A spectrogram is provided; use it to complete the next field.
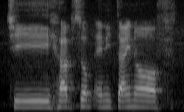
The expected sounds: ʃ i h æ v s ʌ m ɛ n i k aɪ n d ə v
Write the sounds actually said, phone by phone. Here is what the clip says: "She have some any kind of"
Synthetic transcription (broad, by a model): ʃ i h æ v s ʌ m ɛ n i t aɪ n ə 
